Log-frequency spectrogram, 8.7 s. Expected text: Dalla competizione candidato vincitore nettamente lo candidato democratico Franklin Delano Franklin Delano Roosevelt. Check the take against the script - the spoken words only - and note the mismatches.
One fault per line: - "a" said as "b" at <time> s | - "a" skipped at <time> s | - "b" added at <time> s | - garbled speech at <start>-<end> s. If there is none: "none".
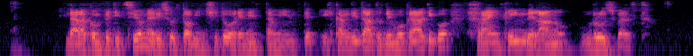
- "candidato" said as "risultò" at 1.9 s
- "lo" said as "il" at 4.0 s
- "Franklin Delano" skipped at 7.2 s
